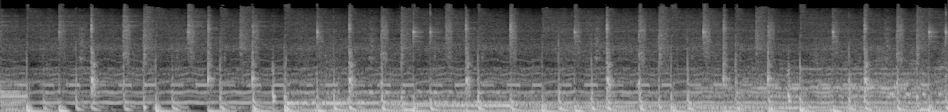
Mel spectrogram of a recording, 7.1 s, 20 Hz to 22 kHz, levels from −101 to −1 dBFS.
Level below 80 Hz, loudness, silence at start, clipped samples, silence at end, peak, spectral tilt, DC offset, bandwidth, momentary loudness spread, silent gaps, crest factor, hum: -32 dBFS; -28 LUFS; 0 s; under 0.1%; 0 s; -10 dBFS; -6 dB/octave; under 0.1%; 18.5 kHz; 4 LU; none; 16 dB; none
